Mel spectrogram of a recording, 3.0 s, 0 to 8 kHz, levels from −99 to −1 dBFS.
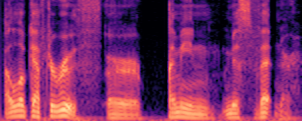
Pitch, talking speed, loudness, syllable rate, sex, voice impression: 90 Hz, 140 wpm, -19 LUFS, 4.1 syllables/s, male, masculine, adult-like, slightly thick, cool, slightly intellectual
